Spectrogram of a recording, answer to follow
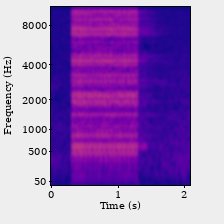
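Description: Electronic buzzer sounding once, one steady tone for about a second that cuts off sharply: the plenary signal that a vote has been opened.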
